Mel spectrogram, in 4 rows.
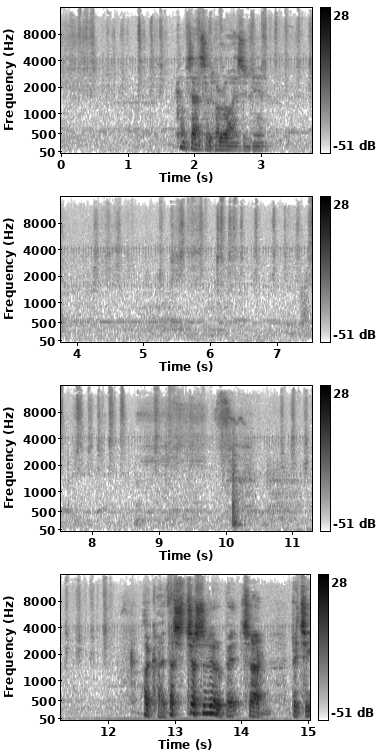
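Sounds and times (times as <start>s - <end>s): brush strokes on wet paper: 0.0s - 10.0s, 10.7s - 12.2s.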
